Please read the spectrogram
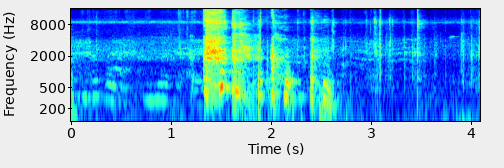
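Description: A person's voice close to the microphone: a loud, short, rough burst about a second and a half in, then a few brief voice sounds.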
